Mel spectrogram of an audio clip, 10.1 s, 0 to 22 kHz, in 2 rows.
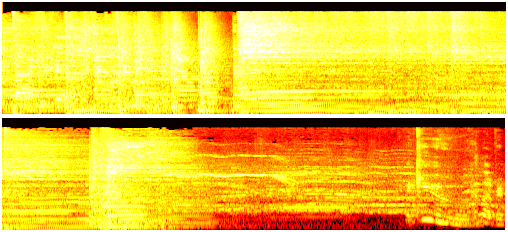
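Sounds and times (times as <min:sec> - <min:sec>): rock band final chord: 0:00.0 - 0:07.1
crowd cheering and whooping: 0:04.6 - 0:10.0.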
